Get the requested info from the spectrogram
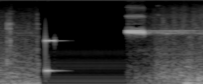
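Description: A short beep, then the sound cuts out to dead silence for most of a second, then a loud, high, steady tone starts abruptly and fades away over about half a second.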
